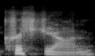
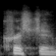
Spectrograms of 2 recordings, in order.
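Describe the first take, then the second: First: The name is said with Afrikaans pronunciation. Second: The name is said with English pronunciation.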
